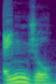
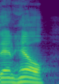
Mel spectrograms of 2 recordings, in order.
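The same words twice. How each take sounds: First: It is said with an English pronunciation. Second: It is said with a Spanish pronunciation.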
